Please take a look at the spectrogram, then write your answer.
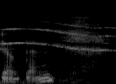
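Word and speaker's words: Dōgen: And Dogen is it's always a hard G with Dogen Zenji. Yeah. Okay, Dogen.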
